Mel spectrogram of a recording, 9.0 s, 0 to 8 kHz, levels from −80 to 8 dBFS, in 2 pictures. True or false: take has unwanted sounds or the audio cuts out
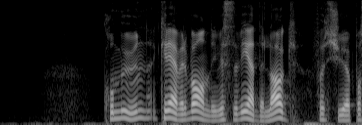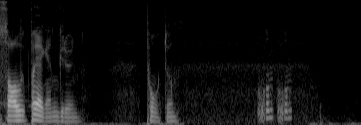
true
